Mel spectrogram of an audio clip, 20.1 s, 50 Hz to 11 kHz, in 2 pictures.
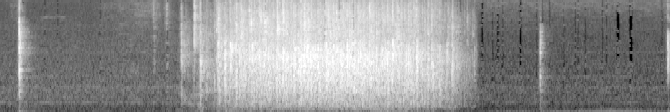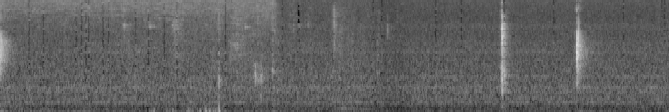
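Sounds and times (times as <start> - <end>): audience applauding: 2.7 - 7.2.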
